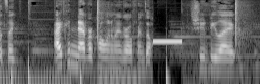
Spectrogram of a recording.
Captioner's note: beep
